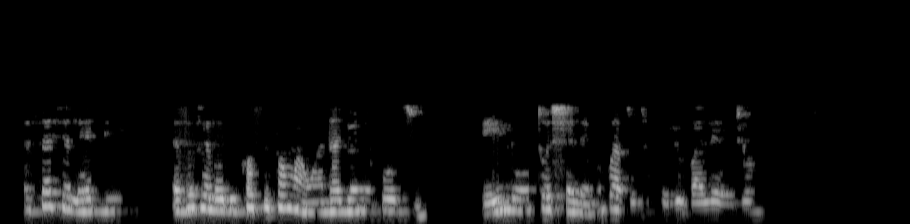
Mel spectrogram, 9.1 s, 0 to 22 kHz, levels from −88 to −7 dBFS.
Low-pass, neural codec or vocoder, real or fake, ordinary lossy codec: 3.6 kHz; none; real; none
